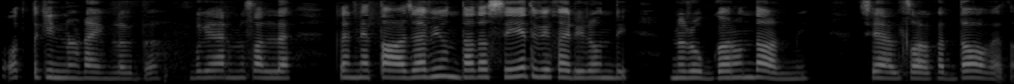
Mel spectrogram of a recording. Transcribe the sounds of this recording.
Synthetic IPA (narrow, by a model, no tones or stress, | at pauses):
o̰t̪kɪnːãːʈaːimləɡd̪aː | bəɡɛːɾməsaːlɛː | kənẽːt̪aːd͡ʒaːʋiːɦʊ̃nd̪aːt̪ãːseːt̪ʋiːxəɾiːɾõːnd̪iː | nəɾoːɡaːɾõːnd̪aːd̪miː | t͡ʃʃɛːlsaːkəd̪aːoːʋɛ̰ːt̪ã̰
